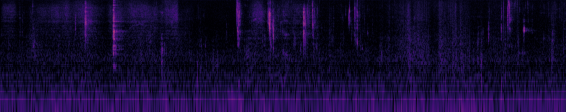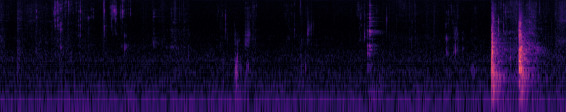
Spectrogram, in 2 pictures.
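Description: A person chewing and biting food close to the microphone, with soft wet clicks and smacks scattered through. Two much louder sharp sounds come near the end.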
